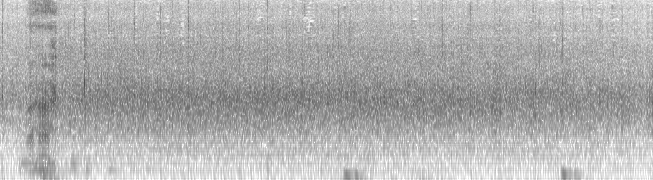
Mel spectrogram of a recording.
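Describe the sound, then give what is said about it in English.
Sustained crowd applause, a dense steady patter of many hands clapping at moderate volume, with a few louder bursts near the start and a constant wash throughout. “Some of our primary operations, yeah, you should give him a hand.”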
